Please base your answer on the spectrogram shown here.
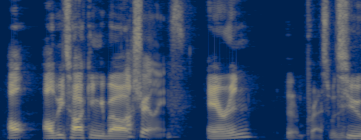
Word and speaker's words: Aaron: It's Aaron. Aaron. It's Aaron. Well, then how you say like Arryn? She's like, that's all, Aaron.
